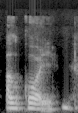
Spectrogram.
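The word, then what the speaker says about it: alcohol: Алколь. Дивись в оцьому слові алкоголь. Да. Оце ж не читається, а ці дві зливаються. І воно звучить як бебес алкоголь.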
